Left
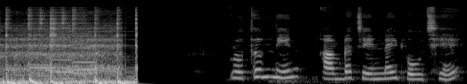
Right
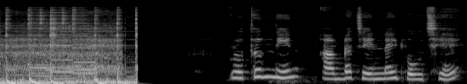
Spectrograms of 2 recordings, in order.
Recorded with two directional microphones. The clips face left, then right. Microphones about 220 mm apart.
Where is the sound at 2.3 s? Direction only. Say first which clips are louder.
Right 4 dB; 15° right (ahead or behind).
